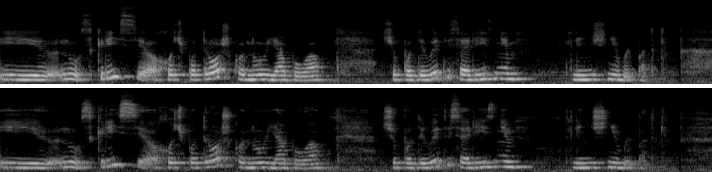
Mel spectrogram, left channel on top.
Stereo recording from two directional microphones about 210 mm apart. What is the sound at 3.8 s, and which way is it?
Speech, 5° left (ahead or behind).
